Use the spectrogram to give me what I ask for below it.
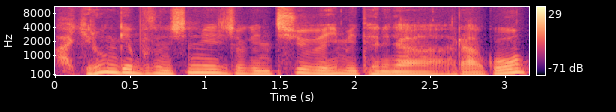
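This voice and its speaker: Talking at a fairly quick pace, a man has a dark, mellow tone. The sound is dry and close, with no echo. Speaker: photographer giving a lecture. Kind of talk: lecture.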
